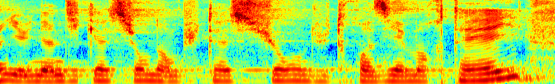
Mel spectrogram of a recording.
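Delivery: ordinary delivery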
